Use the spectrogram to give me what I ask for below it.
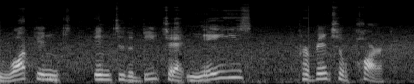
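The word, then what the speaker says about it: Neys: We walk into the beach at Nays Provincial Park. It's spelled N-E-Y-S. Is that Nays or well, the GPS said Nays.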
